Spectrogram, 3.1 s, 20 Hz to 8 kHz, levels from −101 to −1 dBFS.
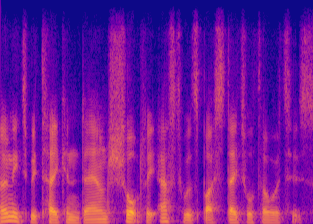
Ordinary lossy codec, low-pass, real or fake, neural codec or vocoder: Opus, 32 kbps; 7.2 kHz; fake; codec, 16 kHz, 0.3 kbps, FocalCodec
